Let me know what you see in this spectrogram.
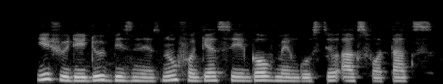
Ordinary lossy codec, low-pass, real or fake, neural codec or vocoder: none; none; real; none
